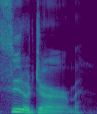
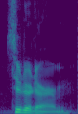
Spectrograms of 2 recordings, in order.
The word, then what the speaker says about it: Pseudoderm: I think it's pseudoderm. – Pseudoderm. – Like pseudo as in fake and derm as in skin? – Yes.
